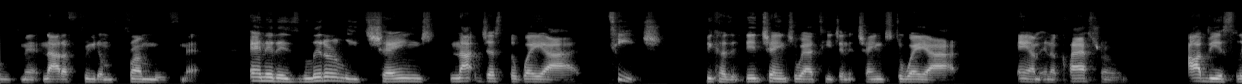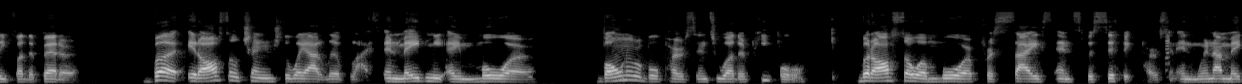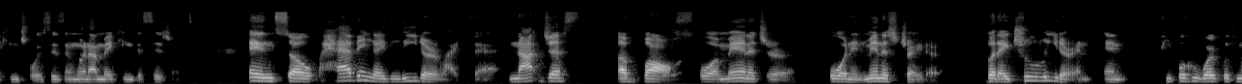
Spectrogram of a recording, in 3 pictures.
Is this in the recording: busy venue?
no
